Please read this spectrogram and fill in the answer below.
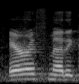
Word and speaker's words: arithmetic: when it's by itself when you put it in front of the word sequence you pronounce it arithmetic sequences if you say it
